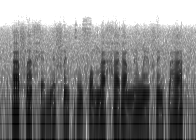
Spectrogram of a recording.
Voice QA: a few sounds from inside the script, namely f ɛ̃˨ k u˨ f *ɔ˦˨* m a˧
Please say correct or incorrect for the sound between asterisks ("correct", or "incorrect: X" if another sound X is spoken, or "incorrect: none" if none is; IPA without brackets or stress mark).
incorrect: ɔ˨˦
